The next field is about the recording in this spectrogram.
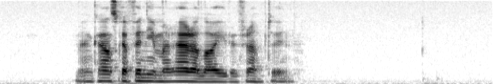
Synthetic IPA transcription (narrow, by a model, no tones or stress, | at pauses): mɛ̰nkʰanskafœɳʏmːaɾæɾalaiɾɵfɾamt̪ʰy̰ːd̪n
